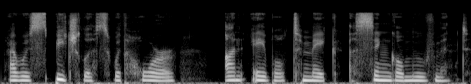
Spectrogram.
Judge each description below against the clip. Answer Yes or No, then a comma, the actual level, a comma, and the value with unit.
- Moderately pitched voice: Yes, medium, 180 Hz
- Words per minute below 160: Yes, average, 140 wpm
